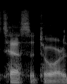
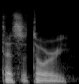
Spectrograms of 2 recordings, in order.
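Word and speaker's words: Tessitore: Barrett and Joe tessore it is tessore they did say it like five times this raw not tessori whoops that's okay though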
